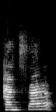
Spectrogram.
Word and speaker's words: Hansa: If you type my name in the search box, Hansa, which is spelled H-A-N-S-A,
